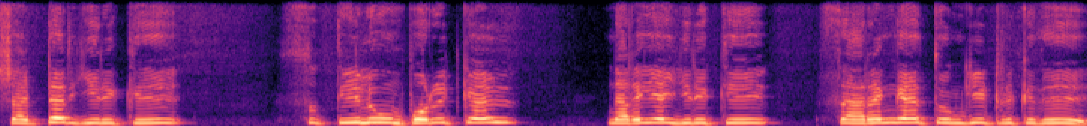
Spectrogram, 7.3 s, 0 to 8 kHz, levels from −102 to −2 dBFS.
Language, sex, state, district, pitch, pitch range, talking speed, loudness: Tamil, male, Tamil Nadu, Nilgiris, 235 Hz, 230-255 Hz, 65 wpm, -17 LUFS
